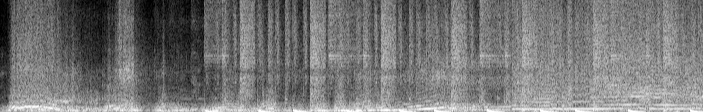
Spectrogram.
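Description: Open-wheel racing car engine revving, its pitch rising and falling sharply. About two and a half seconds in, drum and bass music with a steady kick-drum beat comes in and dominates.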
